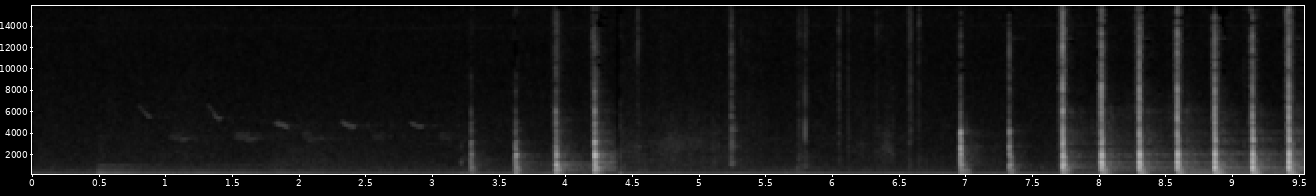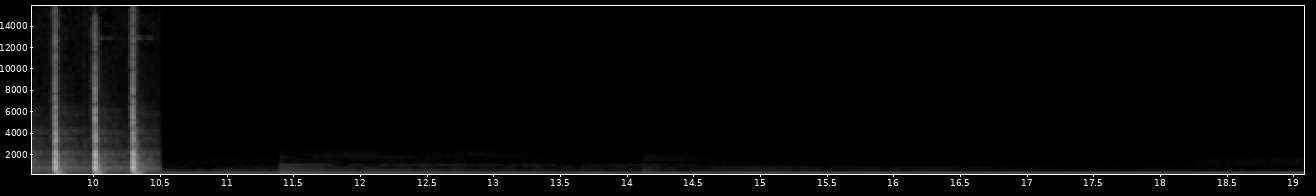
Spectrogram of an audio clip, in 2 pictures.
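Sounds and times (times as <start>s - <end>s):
hammer striking nail into wood: 3.2s - 4.4s, 7.0s - 10.5s.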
